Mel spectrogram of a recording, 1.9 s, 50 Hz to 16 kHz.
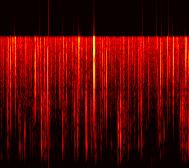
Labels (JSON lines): {"label": "biophony, sea urchins (Echinidae)", "recorder": "SoundTrap 600 or HydroMoth"}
